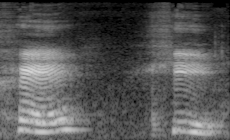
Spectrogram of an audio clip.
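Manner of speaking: "re, ri" begun with a throaty h; raspy Spanish G. Shown as a demonstration. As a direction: scrape the start of "re, ri" like Spanish j. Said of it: "vai ser pronunciado como".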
